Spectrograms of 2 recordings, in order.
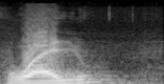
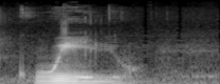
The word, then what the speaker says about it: coelho: os táxis de Lisboa eu digo Coelho transformando-o em uma espécie de a fechado e o Rui de Coimbra diz Coelho pronunciando é como é fechado a Filipa tem um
